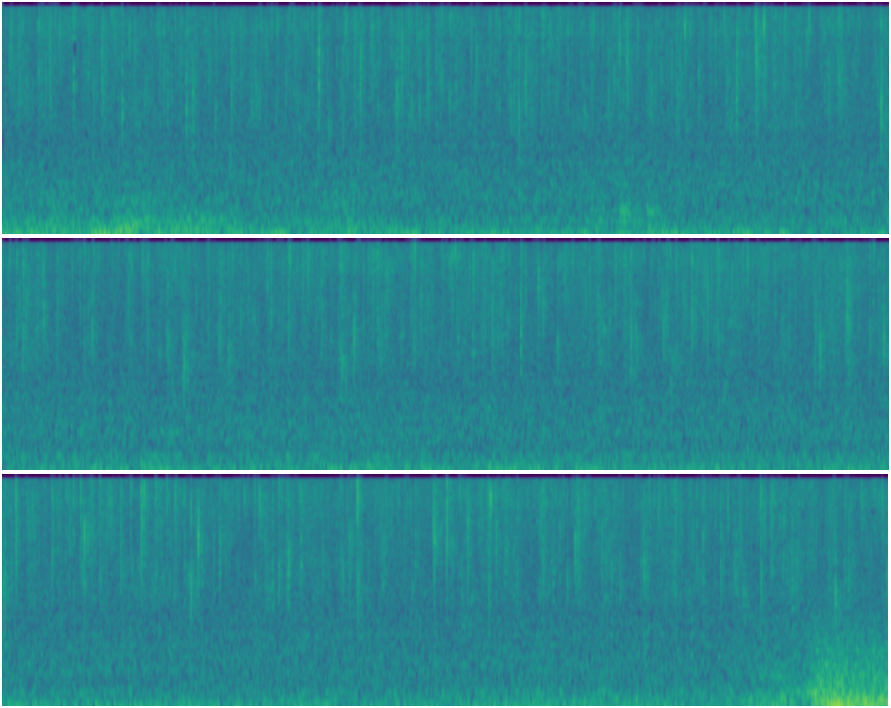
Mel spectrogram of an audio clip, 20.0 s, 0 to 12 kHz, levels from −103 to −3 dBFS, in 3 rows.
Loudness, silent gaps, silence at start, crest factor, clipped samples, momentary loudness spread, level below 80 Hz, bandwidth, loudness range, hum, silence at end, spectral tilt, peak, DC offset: -34 LUFS; none; 0 s; 32 dB; under 0.1%; 3 LU; -44 dBFS; 11.5 kHz; 1 LU; none; 0 s; -1.5 dB/octave; -6 dBFS; under 0.1%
